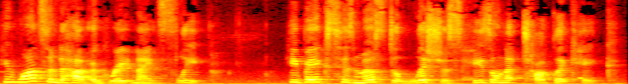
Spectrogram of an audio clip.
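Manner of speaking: ordinary delivery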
